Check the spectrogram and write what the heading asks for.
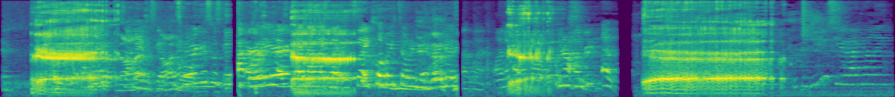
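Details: Girl burping: several long, loud, drawn-out voiced burps with short pauses between; deliberate burping.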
